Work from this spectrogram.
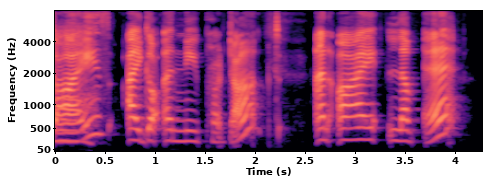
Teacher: intonation is like everything's a question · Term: new influencer voice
